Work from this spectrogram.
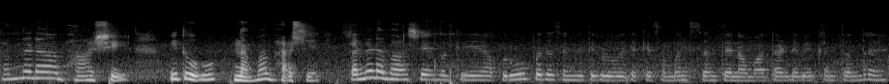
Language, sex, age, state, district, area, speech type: Kannada, female, 30-45, Karnataka, Kolar, urban, spontaneous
